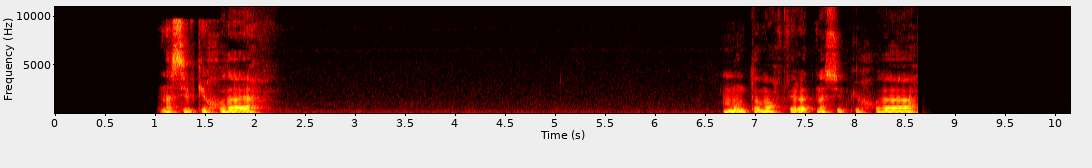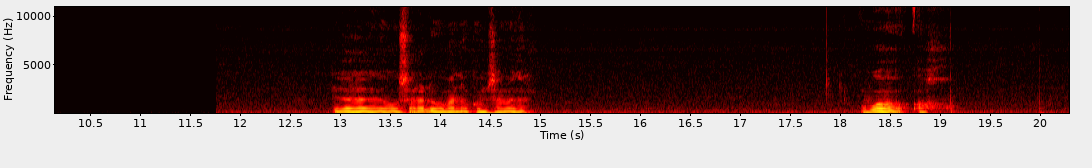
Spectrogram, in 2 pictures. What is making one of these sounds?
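A young man speaks calmly and close by in short bursts.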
